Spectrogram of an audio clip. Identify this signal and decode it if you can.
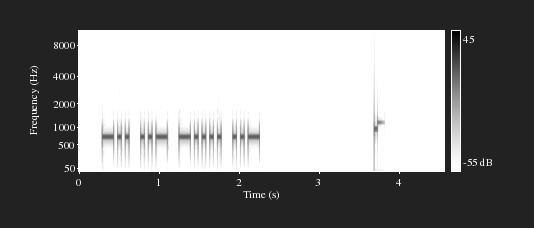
Morse code, heard as a keyed tone, about 25 wpm, 700 Hz. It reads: DU6U
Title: Four Challenging Letter-Number Combinations 25wpm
